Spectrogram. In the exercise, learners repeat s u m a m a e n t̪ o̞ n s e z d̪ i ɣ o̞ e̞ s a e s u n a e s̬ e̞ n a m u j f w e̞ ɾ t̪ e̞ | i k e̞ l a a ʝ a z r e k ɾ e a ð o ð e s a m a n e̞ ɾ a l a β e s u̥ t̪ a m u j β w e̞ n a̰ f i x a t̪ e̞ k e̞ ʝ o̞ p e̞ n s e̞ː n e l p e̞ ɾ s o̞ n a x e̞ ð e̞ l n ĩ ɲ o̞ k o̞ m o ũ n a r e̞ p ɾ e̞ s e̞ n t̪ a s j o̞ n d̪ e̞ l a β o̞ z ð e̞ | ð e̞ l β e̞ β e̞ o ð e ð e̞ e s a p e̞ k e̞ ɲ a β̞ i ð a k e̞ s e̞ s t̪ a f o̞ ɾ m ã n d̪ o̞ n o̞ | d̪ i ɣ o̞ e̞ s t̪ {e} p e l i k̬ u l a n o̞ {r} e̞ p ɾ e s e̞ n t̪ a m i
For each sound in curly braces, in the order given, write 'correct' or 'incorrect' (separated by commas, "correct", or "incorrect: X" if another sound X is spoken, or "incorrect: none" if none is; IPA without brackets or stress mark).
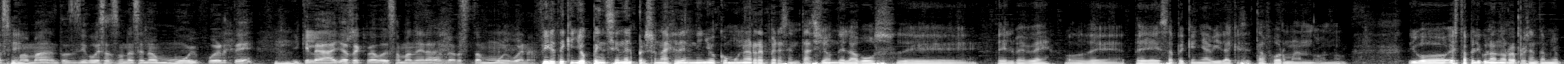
incorrect: a, correct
